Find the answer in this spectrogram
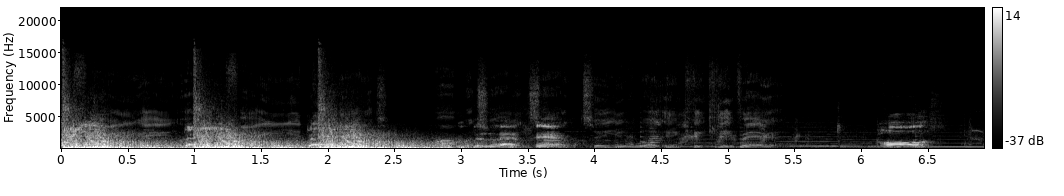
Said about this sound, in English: They said the gunshots was too much. I don't care.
